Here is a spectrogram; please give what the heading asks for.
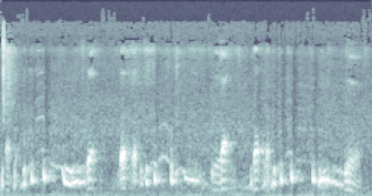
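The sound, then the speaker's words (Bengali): Pigeons coo in a steady run of soft, low, rolling calls, one burbling phrase following another with no break throughout. “কবুতরেরাও বলে উঠল, আমাদের বাক বাকুম শব্দ শুনতে যেরকমই লাগুক আমাদের জন্য সেটাই ভালো, আমাদের বাক বাকুম করতেই ভালোবাসি।”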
